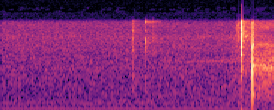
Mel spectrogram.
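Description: Quiet room tone with a steady low hum, a faint click about a second in and a sharper click right at the end.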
